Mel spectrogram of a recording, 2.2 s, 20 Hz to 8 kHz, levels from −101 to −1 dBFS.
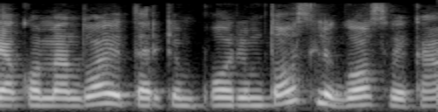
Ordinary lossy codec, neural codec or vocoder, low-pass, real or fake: MP3, 48 kbps; none; 7.2 kHz; real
